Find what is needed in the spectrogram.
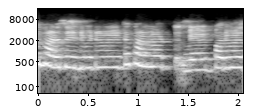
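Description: A high voice speaking in drawn-out, sing-song tones, holding long level notes with short breaks between phrases.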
